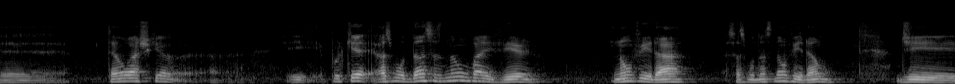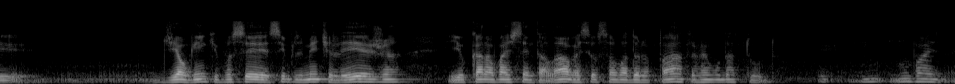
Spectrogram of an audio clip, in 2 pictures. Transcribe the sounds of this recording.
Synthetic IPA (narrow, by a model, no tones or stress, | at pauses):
ɛ | ẽt̪ɐ̃w̃ewaʃʊ̥kɪ | ɪ̰poɾkeɐzmud̪ɐ̃sɐznɐ̃w̃vajveɾ | nɐ̃w̃viɾa | ɛsɐzmud̪ɐ̃s̬ɐznɐ̃w̃viɾɐ̃w̃ | d͡ʒɪ | d͡ʒɪawɡẽj̃kɪvosesĩmplɪzmẽnt͡ʃɪleʒɐ | ɪ̰ʊkaɾɐvajsẽnt̪a̰lʔavajseɾʊsawvad̪oɾapat̪ɾɐvajmud̪at̪ud̪ʊ | ɪnnɐ̃w̃nɐ̃w̃vaj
